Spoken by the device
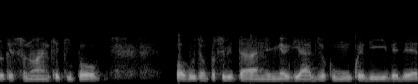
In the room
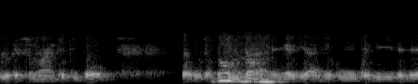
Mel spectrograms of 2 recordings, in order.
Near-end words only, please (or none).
Dove, dove?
